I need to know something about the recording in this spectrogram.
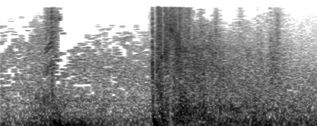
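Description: A bolt-action sniper rifle fires a single loud shot.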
